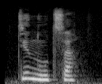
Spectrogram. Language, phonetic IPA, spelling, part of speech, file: Russian, [tʲɪˈnut͡sːə], тянуться, verb, Ru-тянуться.ogg
- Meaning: 1. to stretch 2. to stretch out, to stretch oneself 3. to stretch, to extend 4. to drag on; to crawl, to hang heavy 5. to last out, to hold out 6. to reach (for), to reach out (for); to strive (after)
